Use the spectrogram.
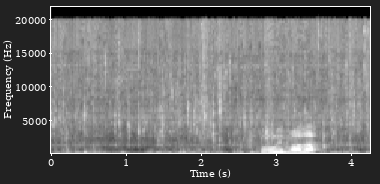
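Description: Cold tap water runs steadily into a kitchen sink while tomatoes are rinsed and squished by hand for homemade passata, a continuous broadband splash with a short exclamation spoken over it.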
